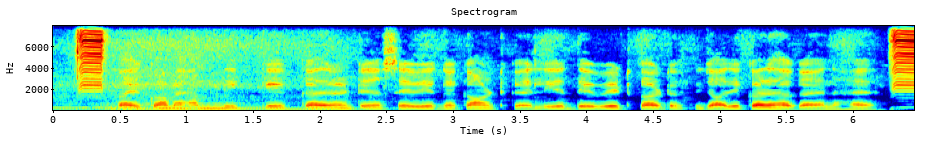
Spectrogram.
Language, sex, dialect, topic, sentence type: Magahi, male, Central/Standard, banking, question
